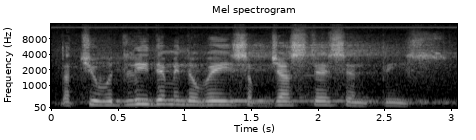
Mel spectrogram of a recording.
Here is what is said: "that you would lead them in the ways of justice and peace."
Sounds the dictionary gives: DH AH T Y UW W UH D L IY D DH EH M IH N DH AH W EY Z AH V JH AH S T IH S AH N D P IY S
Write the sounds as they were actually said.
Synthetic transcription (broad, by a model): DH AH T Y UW W UH D L IY D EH M IH N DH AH W EY S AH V JH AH S T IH S AH N D P IY S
